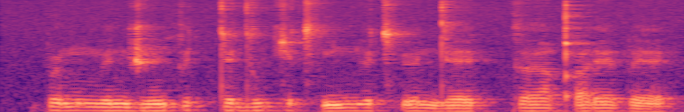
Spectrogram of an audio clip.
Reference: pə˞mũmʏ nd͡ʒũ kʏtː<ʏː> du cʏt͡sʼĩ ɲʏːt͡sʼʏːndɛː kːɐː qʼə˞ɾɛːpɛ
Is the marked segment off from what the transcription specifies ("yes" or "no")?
yes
